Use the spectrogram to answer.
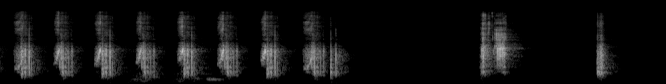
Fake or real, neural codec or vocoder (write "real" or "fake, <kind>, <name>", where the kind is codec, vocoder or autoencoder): real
